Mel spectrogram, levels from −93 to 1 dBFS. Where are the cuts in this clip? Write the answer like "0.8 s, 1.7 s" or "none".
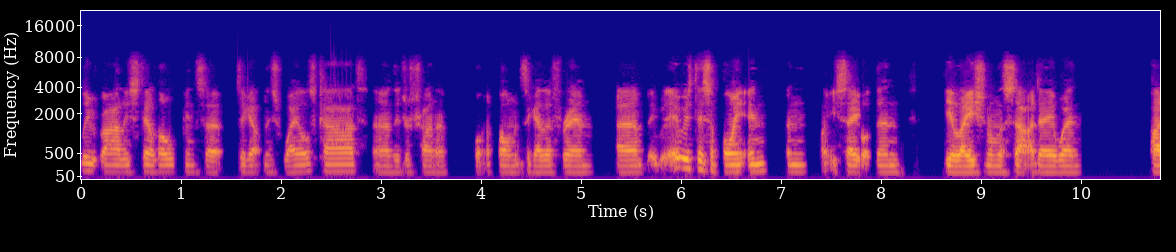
7.8 s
